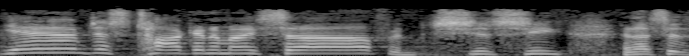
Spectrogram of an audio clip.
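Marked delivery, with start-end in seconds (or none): 0.0-1.9 high, drawn-level reply of a grandma; mother-in-law impression. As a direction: answer as a teased mother-in-law, pitched up. Playing mother-in-law answering his teasing.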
